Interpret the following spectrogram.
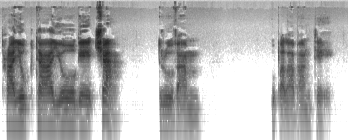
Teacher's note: And that would have been long as well, because the next word after two is dhruvam. So d and r, double consonant. That makes the previous vowel long.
